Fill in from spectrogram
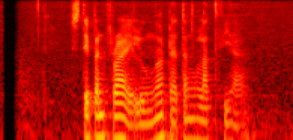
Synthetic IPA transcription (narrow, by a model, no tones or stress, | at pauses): st̪ipənfɾajluŋɔɖ̥ä̤t̪əŋlat̪fia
